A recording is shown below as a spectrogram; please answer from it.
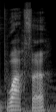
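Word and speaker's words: Bouapha: So the goal of the game is that you're Boaffa. I'm not kidding you, that is the character's name, and I'm pretty sure that's how you pronounce it as well.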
